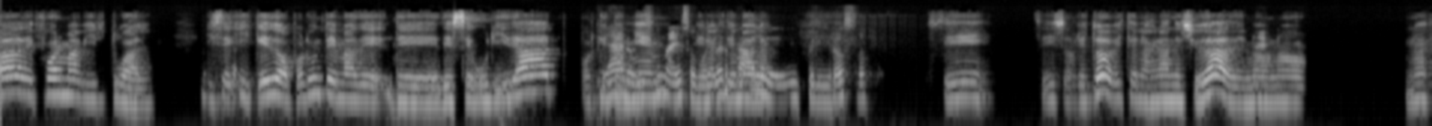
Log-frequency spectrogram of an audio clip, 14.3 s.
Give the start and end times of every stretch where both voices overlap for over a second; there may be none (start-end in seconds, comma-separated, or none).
5.9-7.7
